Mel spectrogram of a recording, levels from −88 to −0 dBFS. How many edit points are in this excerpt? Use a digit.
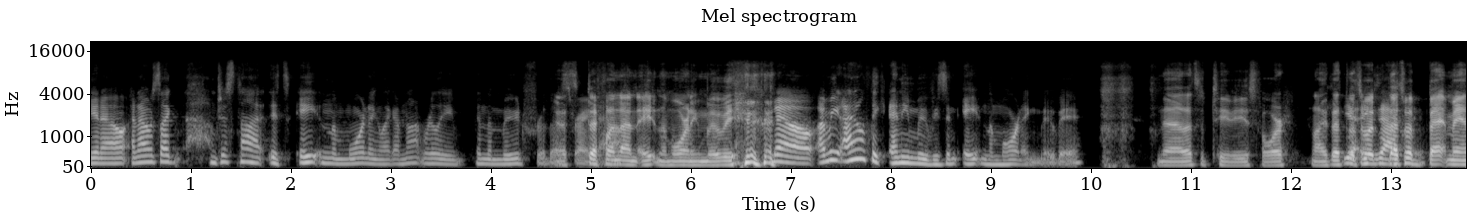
0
